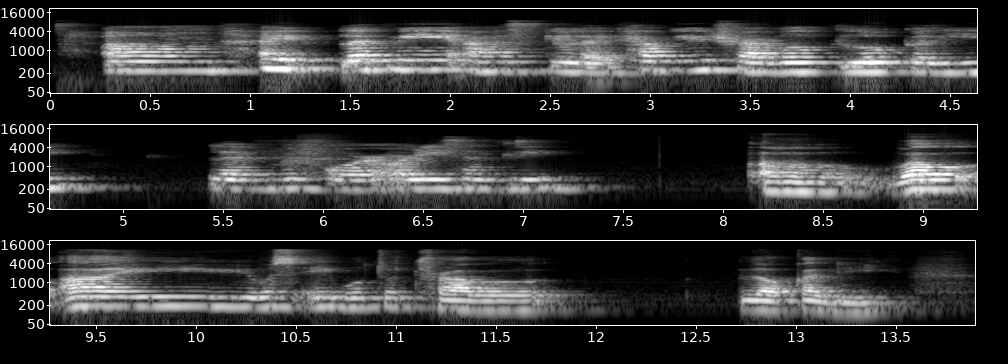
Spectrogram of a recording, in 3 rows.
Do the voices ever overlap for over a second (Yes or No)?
No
